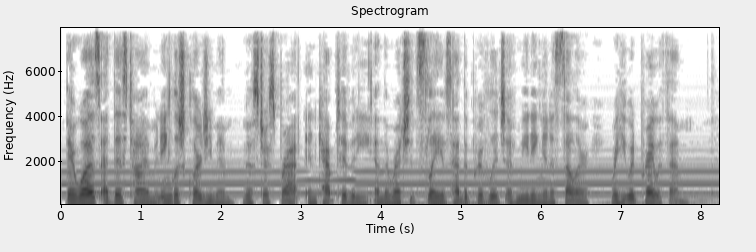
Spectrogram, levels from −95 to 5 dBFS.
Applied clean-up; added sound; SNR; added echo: none; Wind instrument, woodwind instrument; 13 dB; none.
